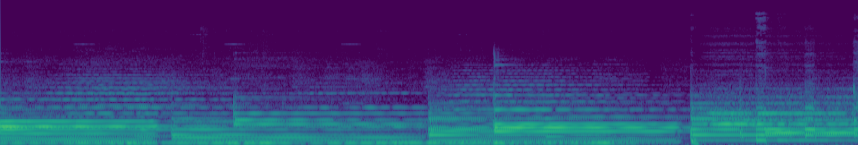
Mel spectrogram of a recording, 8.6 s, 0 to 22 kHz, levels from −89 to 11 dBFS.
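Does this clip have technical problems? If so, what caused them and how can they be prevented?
No, nothing stood out as a technical problem on listening to this clip.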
